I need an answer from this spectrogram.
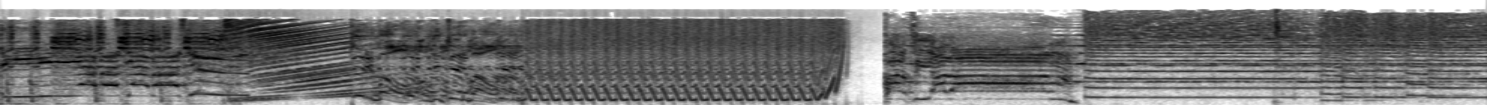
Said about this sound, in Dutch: Nee, waar gaat het over, jongen? Kermisgeluiden.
